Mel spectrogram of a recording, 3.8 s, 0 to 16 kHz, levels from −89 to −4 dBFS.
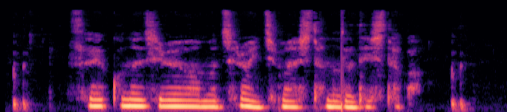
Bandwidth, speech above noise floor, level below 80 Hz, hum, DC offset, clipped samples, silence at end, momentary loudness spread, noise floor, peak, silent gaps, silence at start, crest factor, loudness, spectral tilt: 11 kHz; 25 dB; -56 dBFS; none; under 0.1%; under 0.1%; 0.3 s; 22 LU; -42 dBFS; -6 dBFS; none; 0.1 s; 14 dB; -18 LUFS; -7.5 dB/octave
